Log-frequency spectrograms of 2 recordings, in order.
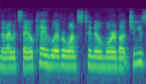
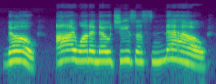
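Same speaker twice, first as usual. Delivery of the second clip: put-on very slow, loud, high, drawn-out child's yell; 7 semitones higher, 6 dB louder than usual. Retelling how a child shouted about wanting to know jesus now: imitating a child shouting. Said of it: "starts shouting at the top of his voice".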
